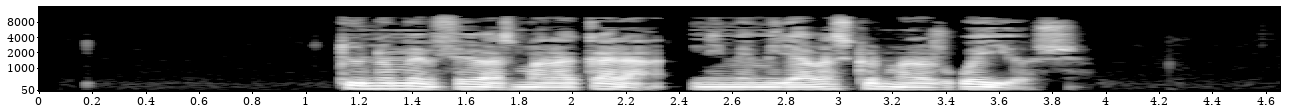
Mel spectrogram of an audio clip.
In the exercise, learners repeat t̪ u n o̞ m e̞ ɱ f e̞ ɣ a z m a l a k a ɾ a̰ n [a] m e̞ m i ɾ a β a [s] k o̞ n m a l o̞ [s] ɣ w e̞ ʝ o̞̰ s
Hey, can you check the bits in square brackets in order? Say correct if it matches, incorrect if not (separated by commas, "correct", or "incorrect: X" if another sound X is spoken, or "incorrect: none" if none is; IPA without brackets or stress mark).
incorrect: i, correct, incorrect: z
